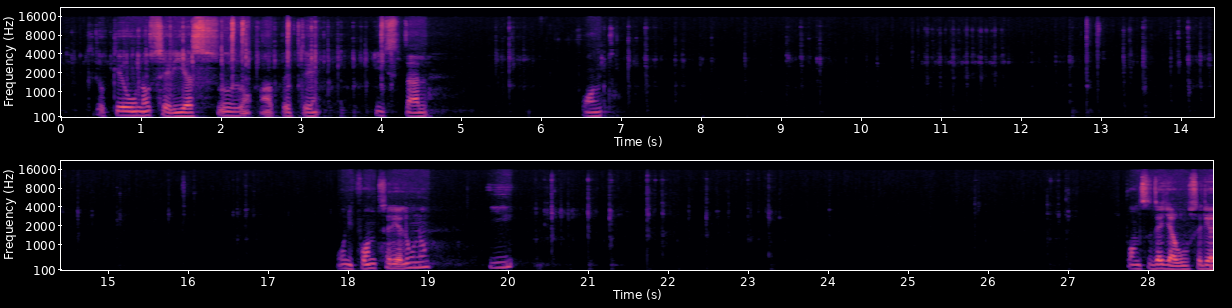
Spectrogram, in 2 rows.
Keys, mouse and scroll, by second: 0.0-14.9 typing, 15.3 Tab, 16.6-17.3 typing, 17.4 Tab, 20.3-23.7 typing, 22.6 Tab, 26.7-27.4 typing.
